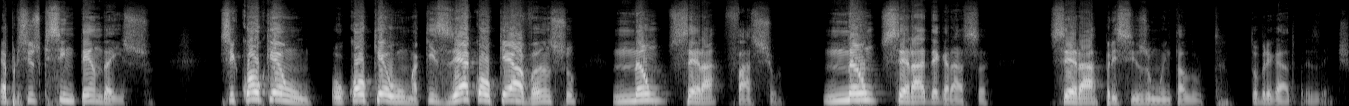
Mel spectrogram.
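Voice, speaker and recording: A man with a high pitch talks at a fairly slow pace, making very wide pitch swings and big swings in loudness, in a dry sound with no echo against a quiet background. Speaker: union president; panelist. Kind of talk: union rally speech. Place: meeting room. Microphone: handheld.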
